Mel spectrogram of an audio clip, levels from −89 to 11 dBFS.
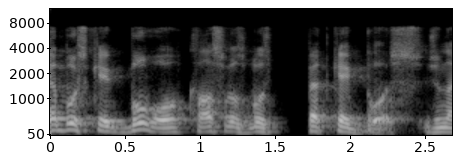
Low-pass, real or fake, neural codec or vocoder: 7.2 kHz; fake; codec, 16 kHz, 4 kbps, X-Codec, HuBERT features, trained on general audio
